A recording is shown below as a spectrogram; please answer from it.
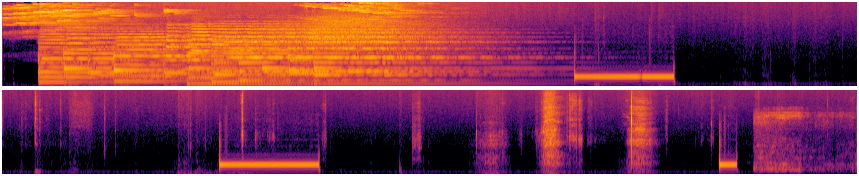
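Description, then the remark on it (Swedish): A telephone ringback tone sounds twice as a call is placed, each a steady, clear beep about a second long separated by several seconds of silence, following a brief melodic chime. “ja, då, då ringer vi då.”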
